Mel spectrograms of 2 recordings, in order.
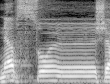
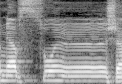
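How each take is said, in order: Both takes have the same delivery.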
